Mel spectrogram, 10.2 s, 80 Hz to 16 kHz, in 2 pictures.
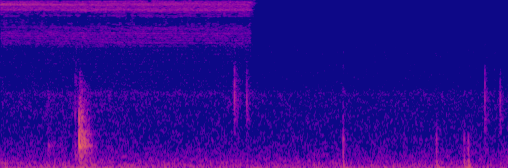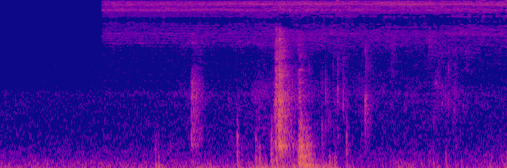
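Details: Sony A80K TV (2022) used with an HT-A7000 system in Acoustic Center Sync mode: a faint, steady high-pitched hiss from the TV speaker, briefly cutting out, under scattered room clicks.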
